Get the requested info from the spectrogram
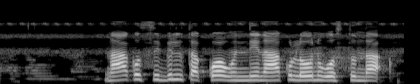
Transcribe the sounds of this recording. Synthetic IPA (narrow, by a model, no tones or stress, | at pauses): naːkusibilt̪ɐkːuʋɐund̪inaːkulo̞ːnuʋɐst̪und̪aː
